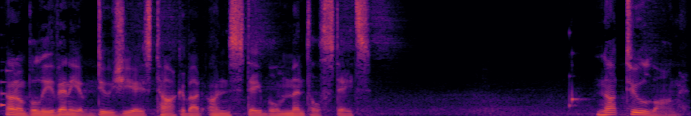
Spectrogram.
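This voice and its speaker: A man voicing a composed male duke who speaks in a calm, dry, measured way. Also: low voice, a little hiss or hum. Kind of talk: game voice acting. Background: game music.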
